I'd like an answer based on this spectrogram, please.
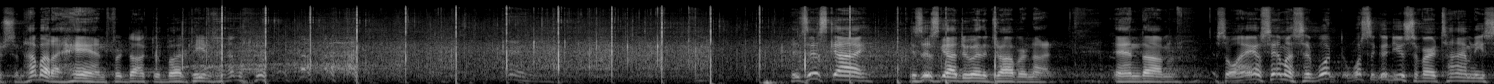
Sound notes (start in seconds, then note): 1.5 applause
